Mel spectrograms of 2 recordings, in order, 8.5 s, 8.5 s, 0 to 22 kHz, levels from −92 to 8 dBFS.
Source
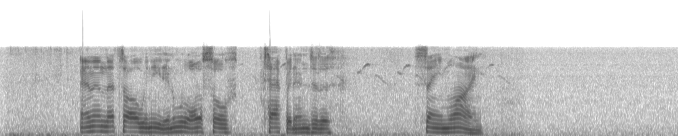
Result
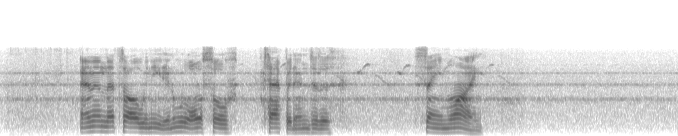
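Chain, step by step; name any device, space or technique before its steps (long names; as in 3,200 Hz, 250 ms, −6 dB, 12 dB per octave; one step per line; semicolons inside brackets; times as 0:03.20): tin-can telephone (band-pass filter 530–2,000 Hz; hollow resonant body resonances 1,100/1,700/2,400 Hz, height 18 dB, ringing for 75 ms)
level −3 dB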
